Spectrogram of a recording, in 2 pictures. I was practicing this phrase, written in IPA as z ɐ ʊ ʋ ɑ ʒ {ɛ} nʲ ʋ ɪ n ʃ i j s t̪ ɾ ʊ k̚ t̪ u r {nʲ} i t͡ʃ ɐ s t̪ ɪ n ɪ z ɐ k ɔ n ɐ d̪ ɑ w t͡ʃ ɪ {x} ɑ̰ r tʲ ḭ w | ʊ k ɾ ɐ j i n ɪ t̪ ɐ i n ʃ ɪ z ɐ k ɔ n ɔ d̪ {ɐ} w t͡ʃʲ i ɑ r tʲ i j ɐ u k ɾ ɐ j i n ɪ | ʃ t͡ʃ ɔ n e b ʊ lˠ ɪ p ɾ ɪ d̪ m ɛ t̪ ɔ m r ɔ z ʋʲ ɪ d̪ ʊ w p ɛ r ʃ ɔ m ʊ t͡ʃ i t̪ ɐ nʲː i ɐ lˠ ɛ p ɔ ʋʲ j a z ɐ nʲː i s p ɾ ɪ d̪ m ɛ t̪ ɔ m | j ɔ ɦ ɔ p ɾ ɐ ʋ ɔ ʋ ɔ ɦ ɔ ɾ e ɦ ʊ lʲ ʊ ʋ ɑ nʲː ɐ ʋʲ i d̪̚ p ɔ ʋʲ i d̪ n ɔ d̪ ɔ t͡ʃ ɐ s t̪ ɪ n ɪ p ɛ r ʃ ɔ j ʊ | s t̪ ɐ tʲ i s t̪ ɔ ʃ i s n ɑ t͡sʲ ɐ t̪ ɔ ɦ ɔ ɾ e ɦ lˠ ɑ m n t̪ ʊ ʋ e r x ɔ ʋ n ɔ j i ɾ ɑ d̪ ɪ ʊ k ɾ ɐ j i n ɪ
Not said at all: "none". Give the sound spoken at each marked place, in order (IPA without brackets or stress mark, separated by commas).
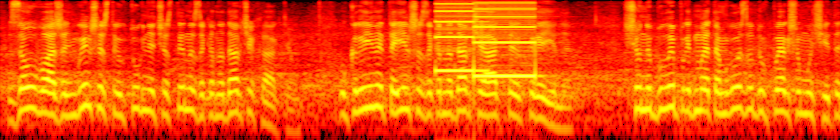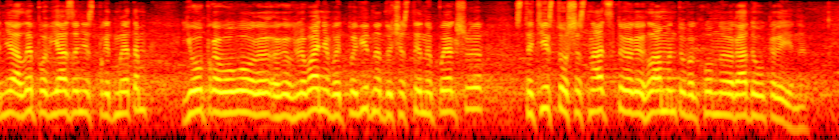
e, nʲ, x, ɑ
